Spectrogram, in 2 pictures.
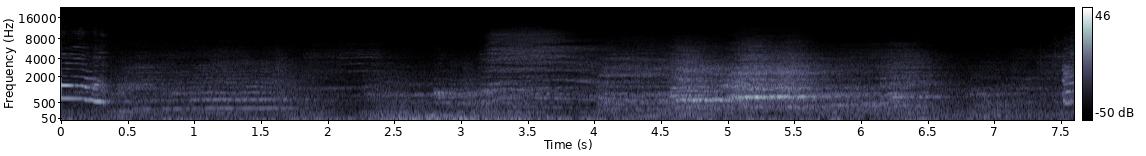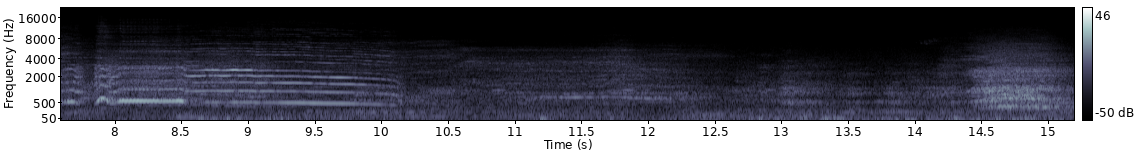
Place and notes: passing by a building full of horribly howling farm animals. the building had no windows and was locked so i wasn't able to look inside.
Portugal, 6 May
